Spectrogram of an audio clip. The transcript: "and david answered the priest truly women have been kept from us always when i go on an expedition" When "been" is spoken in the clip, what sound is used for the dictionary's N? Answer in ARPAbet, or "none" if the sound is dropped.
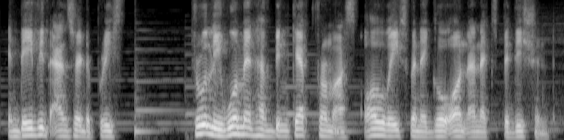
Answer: N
